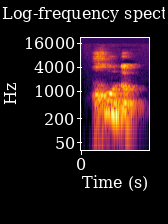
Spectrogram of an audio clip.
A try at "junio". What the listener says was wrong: Junio. Il est où le i?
